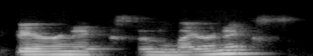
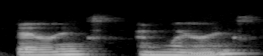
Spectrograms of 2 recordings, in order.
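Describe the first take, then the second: First: The words are not pronounced as they are spelled. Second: The words are pronounced just as they are spelled. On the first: The speaker calls it wrong. "A lot of times people say pharynx and larynx. Nope" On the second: The speaker calls it right. "Say it how you spell it"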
